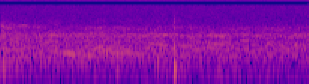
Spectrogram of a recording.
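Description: Faint murmur of voices in the background, with one short sharp click a little past halfway.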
